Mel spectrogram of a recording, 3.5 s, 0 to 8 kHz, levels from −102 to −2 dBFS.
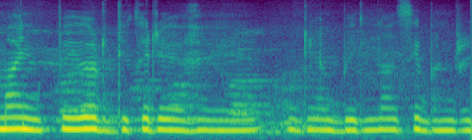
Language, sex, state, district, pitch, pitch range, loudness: Rajasthani, female, Rajasthan, Churu, 225 Hz, 215-235 Hz, -15 LUFS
